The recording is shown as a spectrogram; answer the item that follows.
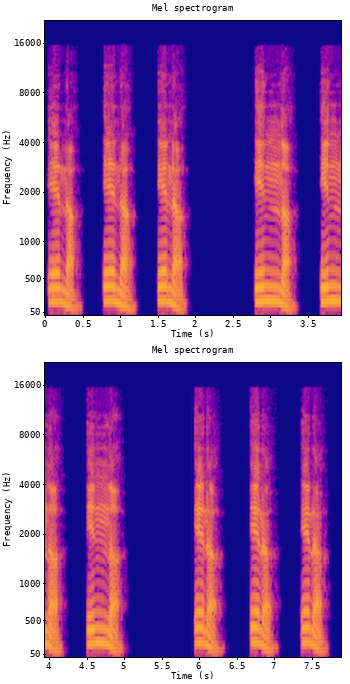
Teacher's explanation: The N. In every situation, it's the N, the powerful N, killing the D, T, and TH.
